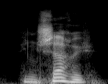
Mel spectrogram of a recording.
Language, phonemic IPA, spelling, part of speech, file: French, /ʃa.ʁy/, charrue, noun, Fr-charrue.ogg
- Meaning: 1. plough 2. snow plow (US), snow plough (UK)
